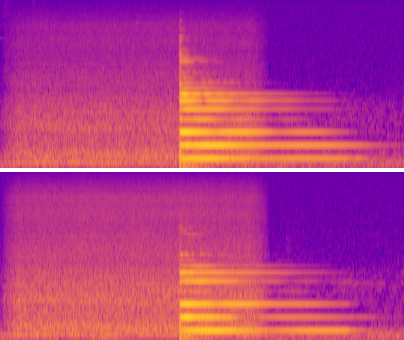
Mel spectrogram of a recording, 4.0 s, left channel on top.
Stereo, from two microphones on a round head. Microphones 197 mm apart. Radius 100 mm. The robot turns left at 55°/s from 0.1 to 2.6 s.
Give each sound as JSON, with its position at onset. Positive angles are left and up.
{"t": 1.8, "sound": "a guitar", "azimuth_deg": 70, "distance_m": 2.5}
